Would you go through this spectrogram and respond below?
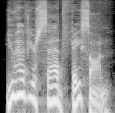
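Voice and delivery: put-on a small girl stating it plainly; little girl voice. A narrator's reading. Child tells dad he looks sad.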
